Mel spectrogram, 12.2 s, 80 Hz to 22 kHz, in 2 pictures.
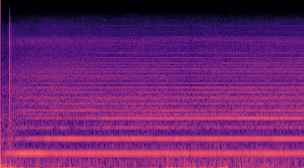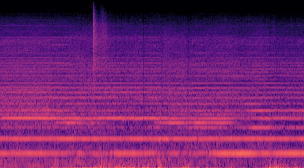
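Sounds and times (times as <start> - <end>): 
industrial jaw crusher running: 0.2 - 12.1.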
